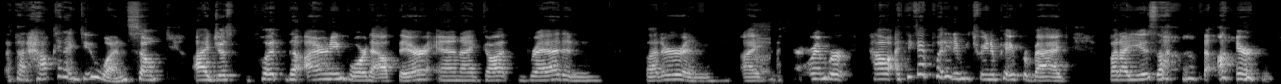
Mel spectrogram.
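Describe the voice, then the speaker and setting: An older woman with a bright, forceful voice at an average pitch. She speaks as a guest author, sharing personal stories in an upbeat, conversational way. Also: normal speed, rough recording.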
